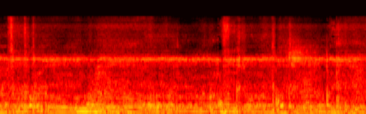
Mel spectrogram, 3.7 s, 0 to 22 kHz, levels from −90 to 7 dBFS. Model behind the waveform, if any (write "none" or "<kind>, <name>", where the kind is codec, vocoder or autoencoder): codec, SNAC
